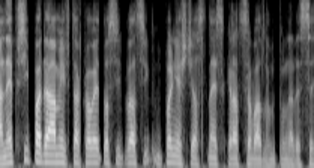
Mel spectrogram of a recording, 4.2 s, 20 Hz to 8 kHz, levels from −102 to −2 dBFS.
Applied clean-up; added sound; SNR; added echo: neural diffusion model UNIVERSE++.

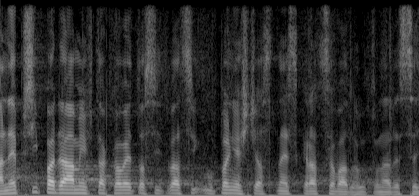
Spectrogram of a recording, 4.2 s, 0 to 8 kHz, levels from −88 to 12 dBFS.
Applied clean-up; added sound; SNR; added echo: none; Zipper (clothing); 15 dB; none.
